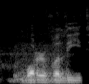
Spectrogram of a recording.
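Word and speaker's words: Watervliet: If you ever get a chance to look up the Water Valite, and it's French, Water Lviet, Water Valite is pronounced.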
